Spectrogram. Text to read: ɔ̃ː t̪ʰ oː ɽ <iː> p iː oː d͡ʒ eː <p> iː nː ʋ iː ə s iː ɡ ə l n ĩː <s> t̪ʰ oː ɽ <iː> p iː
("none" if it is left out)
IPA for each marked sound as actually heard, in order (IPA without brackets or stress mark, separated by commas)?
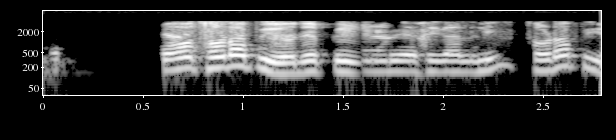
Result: aː, p, none, aː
